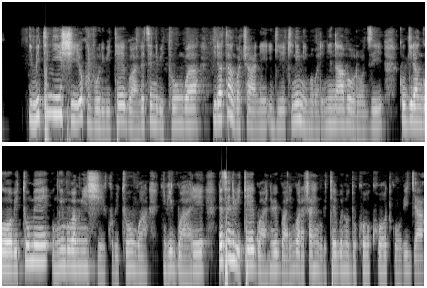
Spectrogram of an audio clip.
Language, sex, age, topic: Rundi, male, 25-35, agriculture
